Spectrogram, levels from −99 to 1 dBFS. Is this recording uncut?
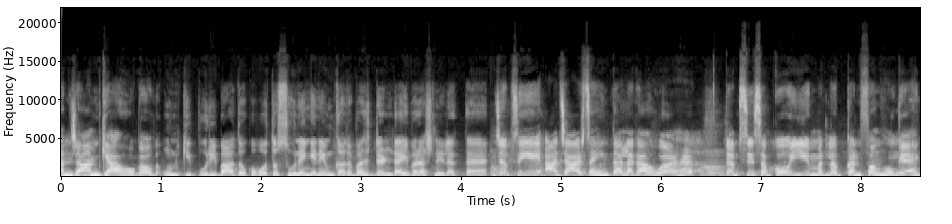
no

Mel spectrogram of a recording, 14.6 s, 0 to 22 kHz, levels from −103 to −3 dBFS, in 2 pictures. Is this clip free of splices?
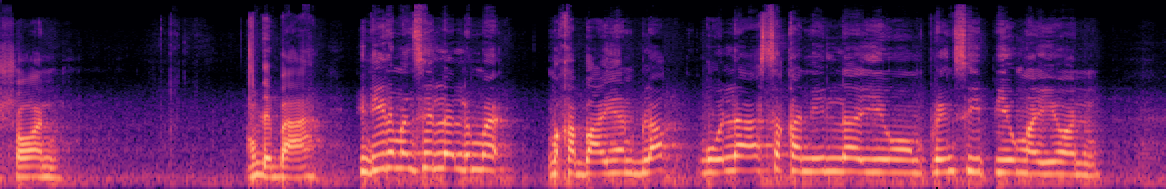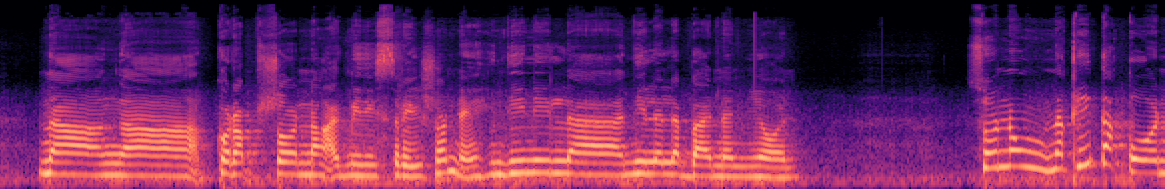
yes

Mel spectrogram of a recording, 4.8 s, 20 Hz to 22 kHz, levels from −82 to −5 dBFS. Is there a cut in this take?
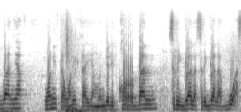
no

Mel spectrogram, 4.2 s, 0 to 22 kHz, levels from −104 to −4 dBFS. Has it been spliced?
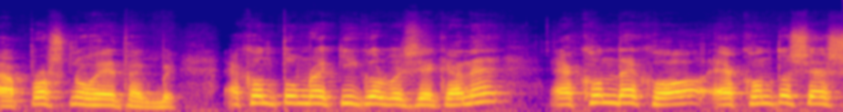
no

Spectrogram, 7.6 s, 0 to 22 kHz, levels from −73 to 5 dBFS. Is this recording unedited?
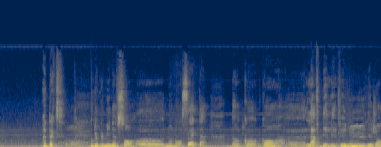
no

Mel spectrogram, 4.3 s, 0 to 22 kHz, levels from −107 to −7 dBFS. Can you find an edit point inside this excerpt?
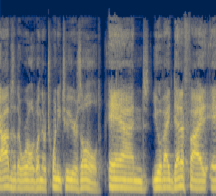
yes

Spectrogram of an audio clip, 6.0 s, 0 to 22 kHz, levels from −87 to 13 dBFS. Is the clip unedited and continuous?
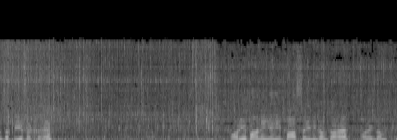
yes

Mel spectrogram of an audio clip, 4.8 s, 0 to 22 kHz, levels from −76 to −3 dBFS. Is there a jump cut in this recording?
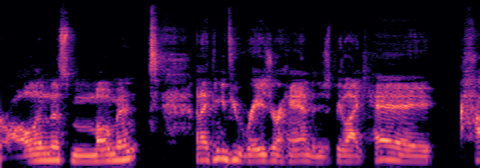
yes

